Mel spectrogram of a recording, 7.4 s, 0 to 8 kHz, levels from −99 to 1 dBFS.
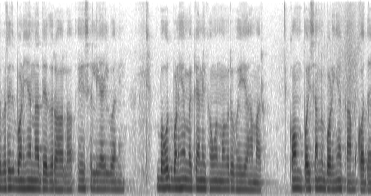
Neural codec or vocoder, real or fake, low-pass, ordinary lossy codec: none; real; none; none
